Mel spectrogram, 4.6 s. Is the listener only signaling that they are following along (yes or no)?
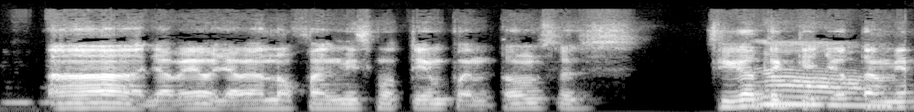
yes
